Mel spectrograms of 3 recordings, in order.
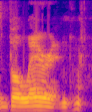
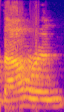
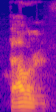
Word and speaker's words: Valoran: So Valoran, the second syllable is AR, so that's a short syllable, which means the stress goes on the first syllable. Got it. Okay. Valoran.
